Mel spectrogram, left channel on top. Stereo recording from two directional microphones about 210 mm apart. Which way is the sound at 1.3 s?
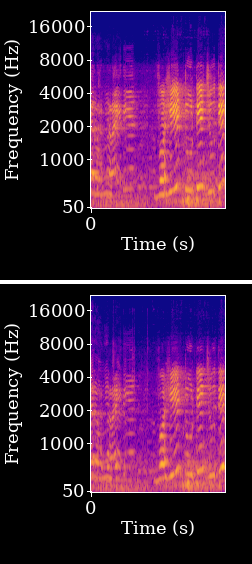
35° left (ahead or behind).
